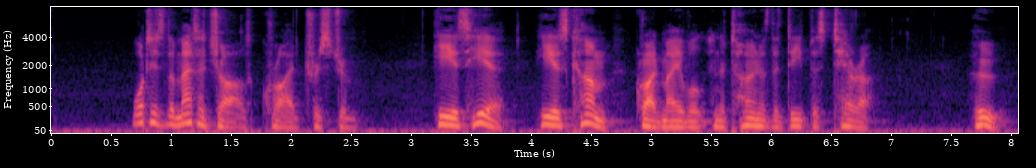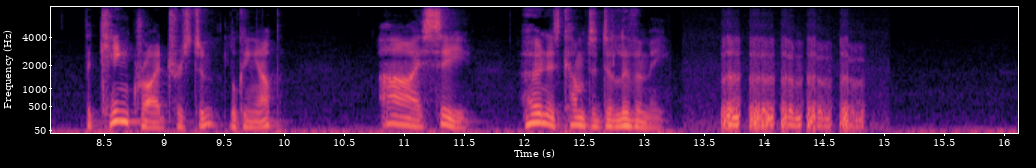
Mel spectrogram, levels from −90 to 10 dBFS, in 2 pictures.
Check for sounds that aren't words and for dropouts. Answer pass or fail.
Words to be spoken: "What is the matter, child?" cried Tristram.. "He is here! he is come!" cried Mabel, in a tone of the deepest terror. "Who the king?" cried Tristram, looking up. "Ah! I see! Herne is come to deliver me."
fail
